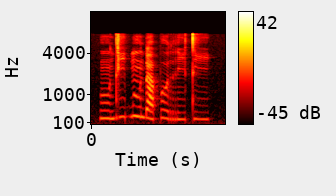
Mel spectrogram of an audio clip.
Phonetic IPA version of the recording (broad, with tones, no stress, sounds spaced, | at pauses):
ũ˨ d i˦ ɓ ũ˦ ɗ a˨ p ʊ˦˨ r i˨ t i˦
